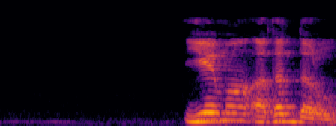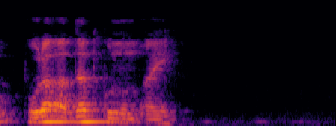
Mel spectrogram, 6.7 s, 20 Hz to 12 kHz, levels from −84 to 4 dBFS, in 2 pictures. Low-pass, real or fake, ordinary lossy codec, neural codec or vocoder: 7.2 kHz; real; MP3, 64 kbps; none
